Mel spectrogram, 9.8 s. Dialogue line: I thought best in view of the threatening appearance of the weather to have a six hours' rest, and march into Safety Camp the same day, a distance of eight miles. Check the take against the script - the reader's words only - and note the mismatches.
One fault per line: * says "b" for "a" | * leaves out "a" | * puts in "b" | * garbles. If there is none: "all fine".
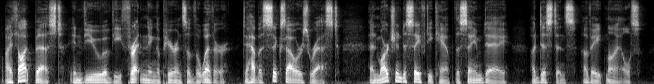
all fine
